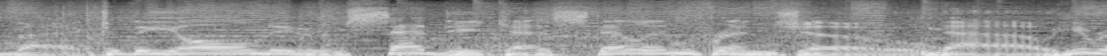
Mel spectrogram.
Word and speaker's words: Kastel: They always call me Castle or Castile or I don't know, whatever they call me. But it's Kastel, like pastel with a K.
